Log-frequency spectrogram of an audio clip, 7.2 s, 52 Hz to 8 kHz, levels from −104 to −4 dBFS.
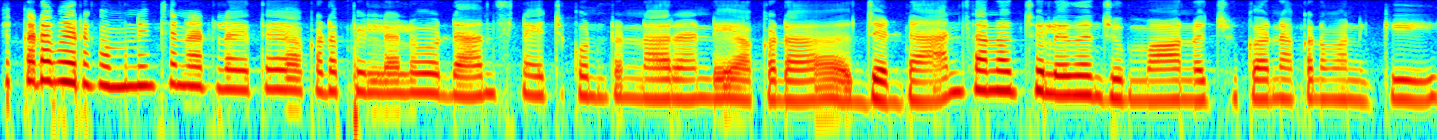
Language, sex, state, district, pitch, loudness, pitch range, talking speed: Telugu, female, Andhra Pradesh, Sri Satya Sai, 255 Hz, -16 LUFS, 225-310 Hz, 135 wpm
